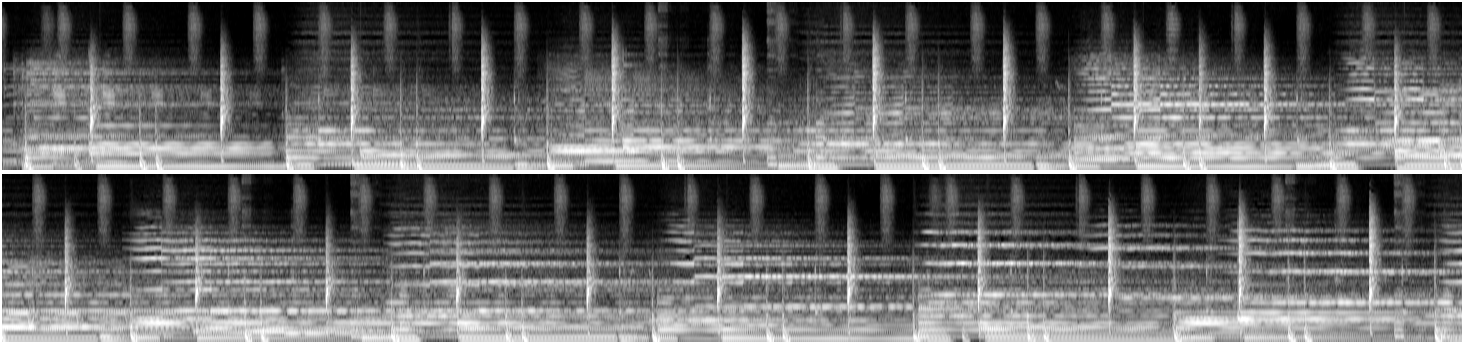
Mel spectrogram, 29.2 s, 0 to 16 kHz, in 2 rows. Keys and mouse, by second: 0.8 shift+middle click, 1.8 shift+middle click, 2.3 shift+middle click, 2.7 shift+middle click, 3.6 shift+middle click, 4.0 z, 4.2 middle click, 4.7 Tab, 4.8 middle drag, 5.3-5.9 right drag, 6.2 ctrl+j, 7.7 Tab, 9.6 right click, 10.4 right click, 11.6 m, 12.5 right click, 12.8 right click, 13.4 m, 13.9 shift+middle click, 14.3 right click, 14.5 shift+click, 14.9 m, 15.2 right click, 15.7 m, 16.0 middle click, 16.7 right click, 16.9 right click, 17.1 shift+middle click, 17.6 shift+click, 18.1 m, 19.2 right click, 20.5 shift+click, 21.0 m, 21.6 middle click, 22.1 shift+middle click, 22.6 right click, 23.2 m, 23.8 right click, 24.2 shift+click, 24.7 a, 24.9 a, 25.5 click, 25.8 ctrl+z, 25.9 shift+click, 26.7 shift+click, 27.2 m, 27.7 middle click, 28.0 shift+middle click, 28.3 right click, 28.8 m, 29.1 right click.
